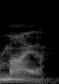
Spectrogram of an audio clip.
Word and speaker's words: Mia: apologize your kiddo Mia are you pronouncing it Mia or Miah Miah Miah it's like who is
